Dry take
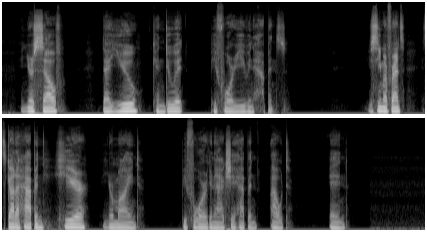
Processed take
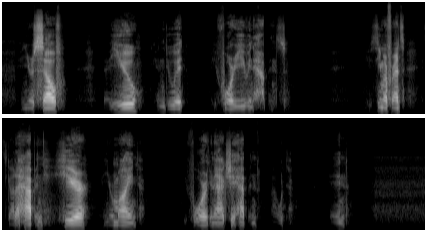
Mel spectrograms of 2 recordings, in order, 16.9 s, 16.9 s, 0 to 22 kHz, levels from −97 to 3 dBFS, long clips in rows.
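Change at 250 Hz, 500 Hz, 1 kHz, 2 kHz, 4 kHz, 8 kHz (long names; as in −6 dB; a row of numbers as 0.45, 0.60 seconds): −17.5, −1.5, +2.0, +0.5, −4.0, −6.5 decibels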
